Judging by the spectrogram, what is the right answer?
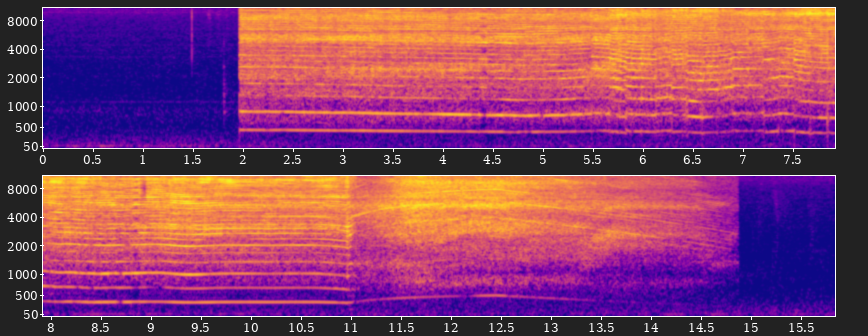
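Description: Compact trim router running with a high whine as its bit cuts into oak. The pitch dips and wavers under load. About nine seconds in, the pitch rises and then falls away as the motor winds down, and the sound stops suddenly near the end.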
